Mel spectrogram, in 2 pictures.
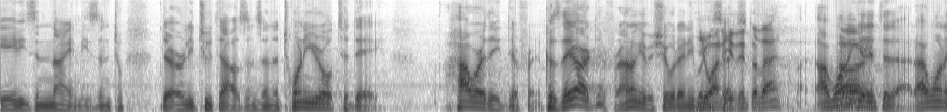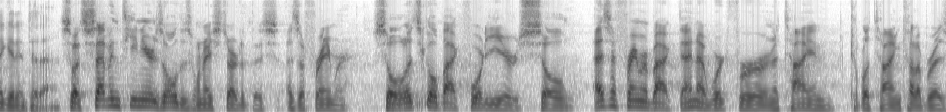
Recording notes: We are back at the R Club recording another great podcast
